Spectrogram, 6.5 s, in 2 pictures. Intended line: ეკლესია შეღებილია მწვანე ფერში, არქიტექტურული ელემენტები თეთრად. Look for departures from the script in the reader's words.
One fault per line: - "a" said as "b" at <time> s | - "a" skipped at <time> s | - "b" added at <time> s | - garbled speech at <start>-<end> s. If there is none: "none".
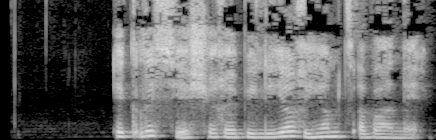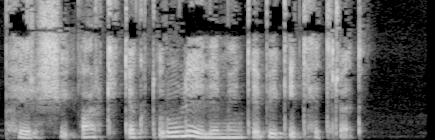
- "ღია" added at 2.3 s
- "კი" added at 5.5 s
